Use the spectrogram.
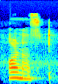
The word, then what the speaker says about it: honest: honest. මෙතන h අකුර තිබුණට h අකුර silent වෙලා honest කියලා තමයි pronounce වෙන්නේ. එතකොට ශබ්දය o අකුරක ශබ්දයක්, vowel sound එකක්.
